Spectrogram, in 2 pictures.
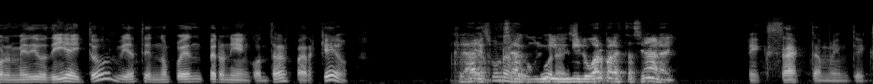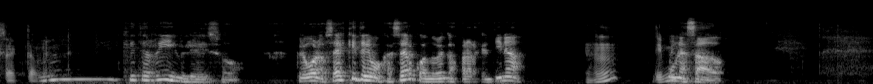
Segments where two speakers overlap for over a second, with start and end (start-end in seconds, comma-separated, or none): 4.7-6.0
